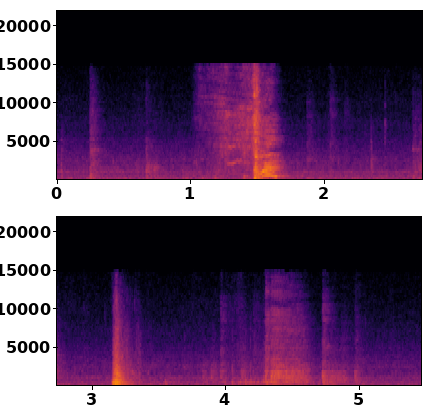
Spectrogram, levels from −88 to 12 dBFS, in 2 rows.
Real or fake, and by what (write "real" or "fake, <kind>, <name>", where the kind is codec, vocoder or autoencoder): real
